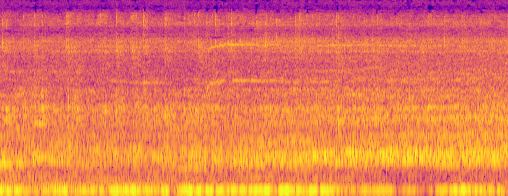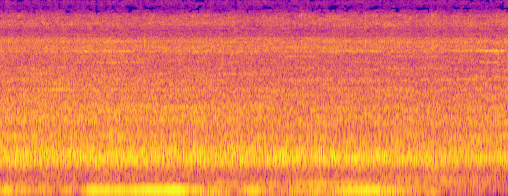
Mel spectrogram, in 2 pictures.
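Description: Music with a stadium crowd cheering, heard from a TV broadcast through the television's speaker and picked up by a phone.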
